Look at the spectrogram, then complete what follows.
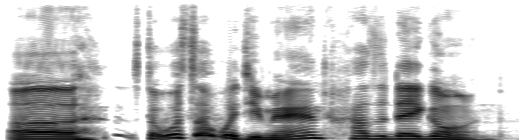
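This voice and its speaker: A man with a fairly high voice hosts a casual crypto livestream, talking with loud hype and easy banter. He is still a little congested after being sick. His voice sounds dry and close on a desk mic. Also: moderate pace, vocal fry, no room sound. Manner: hype, energetic greetings. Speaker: crypto show co-host.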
